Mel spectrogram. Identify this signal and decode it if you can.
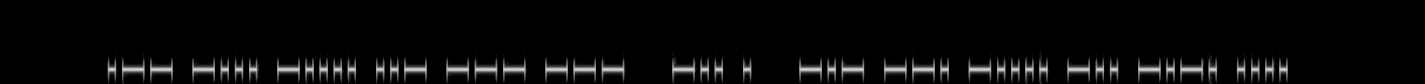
Morse code, heard as a keyed tone, about 17 wpm, 700 Hz. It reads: WB6UOO DE KG6DCH
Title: USA Callsign DE Callsign 17wpm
